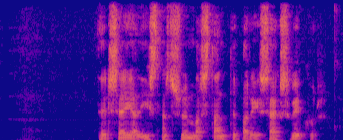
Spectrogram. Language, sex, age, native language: Icelandic, male, 70-79, Icelandic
